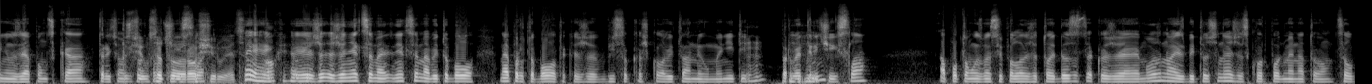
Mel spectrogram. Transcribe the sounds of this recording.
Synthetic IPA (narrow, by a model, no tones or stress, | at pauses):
iɲuzjapɔnskat̪ɾit͡ʃɔsɔɔɾɔʃiɾujɛ̰ɦɛjɦɛjɦɛjɦɛʒɛʒɛɲɛxt͡sɛmɛɲɛxt͡sɛmɛabit̪ɔbɔlɔ | napr̩ʊt̪ɔbɔlɔt̪akɛːʒɛʋisɔkaʃkɔlaʋit̪ʋaːɾniɦumɛɲiːt̪ipr̩ʋɛːt̪ɾit͡ʃiːsla | apɔt̪ɔmuzmɛsipɔʋɛd̪aliʒɛt̪ɔjɛd̪ɔsakɔʒɛmɔʒnɔajzbit̪ɔt͡ʃnɛːʒɛskʊɔɾpɔɟmɛnat̪ɔt͡sɛl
